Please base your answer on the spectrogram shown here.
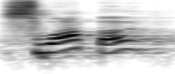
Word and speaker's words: SWPA: they call it sea swapa they'll say swapa s swpa uh the rest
